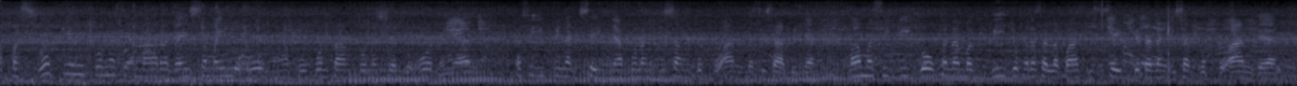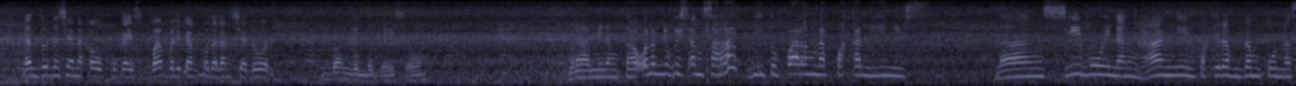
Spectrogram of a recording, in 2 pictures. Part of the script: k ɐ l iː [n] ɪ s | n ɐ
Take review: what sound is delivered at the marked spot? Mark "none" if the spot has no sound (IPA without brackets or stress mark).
n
